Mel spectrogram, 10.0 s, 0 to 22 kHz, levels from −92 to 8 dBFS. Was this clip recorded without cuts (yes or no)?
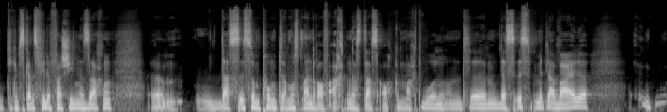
yes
